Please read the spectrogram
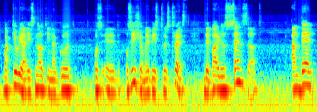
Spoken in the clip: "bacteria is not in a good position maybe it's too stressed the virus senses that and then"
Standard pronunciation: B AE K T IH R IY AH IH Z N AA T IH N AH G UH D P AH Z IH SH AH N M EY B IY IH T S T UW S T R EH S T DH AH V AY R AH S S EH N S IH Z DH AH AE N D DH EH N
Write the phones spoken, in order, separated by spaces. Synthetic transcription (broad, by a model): B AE K T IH R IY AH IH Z N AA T IH N AH G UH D P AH S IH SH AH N M EY B IY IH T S T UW S T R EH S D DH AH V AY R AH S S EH N S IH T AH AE N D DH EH N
